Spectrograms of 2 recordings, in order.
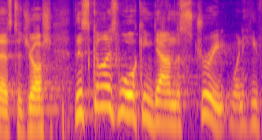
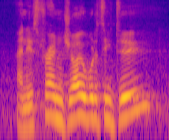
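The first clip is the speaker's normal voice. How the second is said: ordinary delivery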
